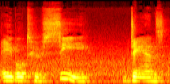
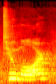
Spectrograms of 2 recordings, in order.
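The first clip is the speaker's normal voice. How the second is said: lightly imitating a scared friend, higher; mild mock fear, pitched up; Dan, totally shaking; 6 semitones higher, 3 dB louder than usual. Shaking friend admits two heads grow back, mildly frightened. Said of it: "totally shaking at this time".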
